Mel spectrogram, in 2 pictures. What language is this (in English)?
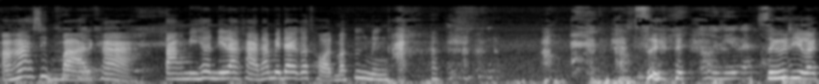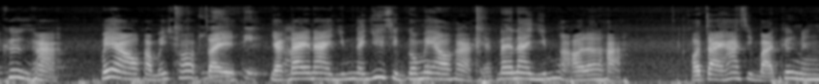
Thai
